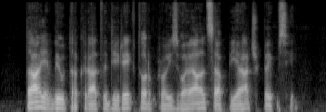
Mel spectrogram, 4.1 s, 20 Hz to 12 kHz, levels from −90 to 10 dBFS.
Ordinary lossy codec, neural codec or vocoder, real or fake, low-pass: none; codec, 24 kHz, 1.5 kbps, HILCodec; fake; none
